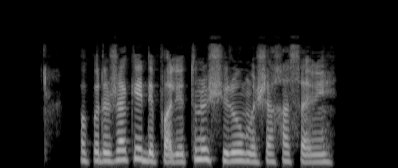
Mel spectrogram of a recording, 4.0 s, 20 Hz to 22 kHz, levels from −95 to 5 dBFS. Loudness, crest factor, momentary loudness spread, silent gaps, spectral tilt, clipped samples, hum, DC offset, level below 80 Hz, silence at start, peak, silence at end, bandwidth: -31 LUFS; 22 dB; 19 LU; 0.64-0.79 s; -4.5 dB/octave; under 0.1%; none; under 0.1%; -80 dBFS; 0.45 s; -12 dBFS; 0.65 s; 7.8 kHz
